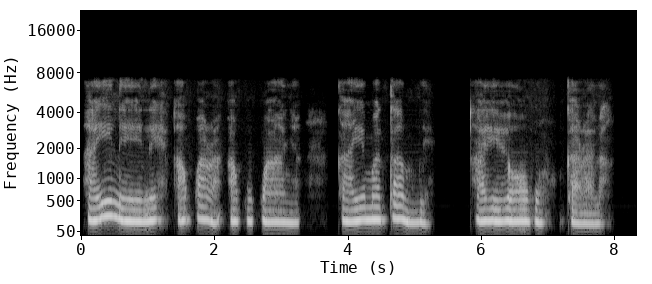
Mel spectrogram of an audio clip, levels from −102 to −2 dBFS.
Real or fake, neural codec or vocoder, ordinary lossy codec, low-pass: fake; codec, 16 kHz, 16 kbps, FunCodec, trained on Chinese and English, 50 frames a second; none; 7.2 kHz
